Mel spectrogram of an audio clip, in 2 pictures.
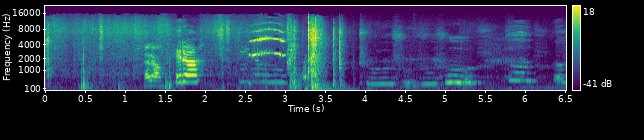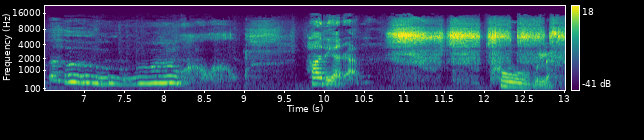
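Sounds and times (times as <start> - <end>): front door thudding shut: 3.0 - 3.9
person making wavering sounds: 4.0 - 9.0.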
